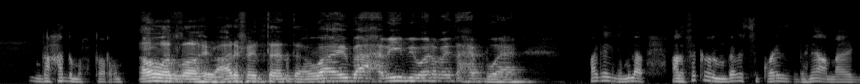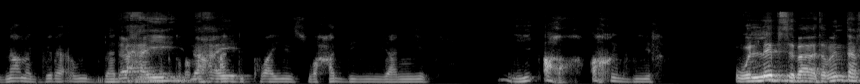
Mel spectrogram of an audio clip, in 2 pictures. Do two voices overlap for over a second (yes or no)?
yes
